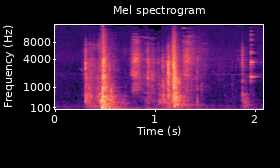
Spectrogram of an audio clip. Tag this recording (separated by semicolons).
outside; door; car; open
